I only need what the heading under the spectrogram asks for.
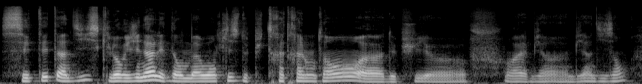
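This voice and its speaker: A man's voice: on the high side, fairly even intonation, normal speed, gravelly, warm tone. A man presenting his record finds in a casual vlog, hesitant and full of fillers and restarts, recorded on a webcam at home. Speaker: vinyl collector presenting records.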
